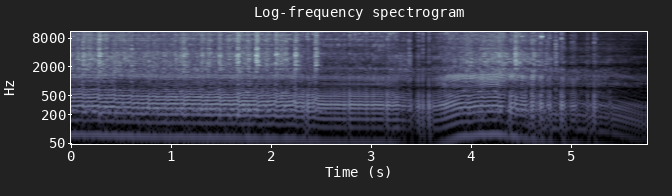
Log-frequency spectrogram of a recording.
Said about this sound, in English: Nearly 200,000 gallons of aircraft fuel, known as JP-8, has been spilled at McMurdo Station over the years. Research teams are now drilling holes to evaluate the extent of soil contamination.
